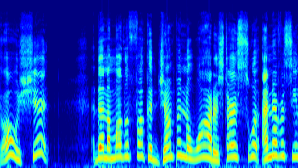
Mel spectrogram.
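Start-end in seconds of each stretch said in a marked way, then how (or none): 0.0-0.8 high startled exclamation; shocked oh shit. Retold or imitated. Watching the brawl video, a high shocked exclamation. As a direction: jump up in pitch, caught off guard. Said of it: "I'm just like".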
